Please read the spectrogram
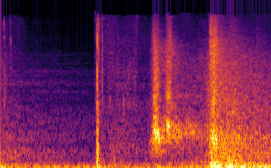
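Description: Cinematic title-reveal sound design: a deep low rumble with three heavy impact hits, the last and loudest about a second and a half in.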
